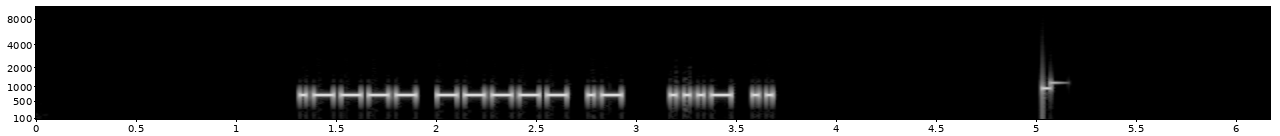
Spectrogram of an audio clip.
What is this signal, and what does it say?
Morse code, heard as a keyed tone, about 36 wpm, 700 Hz. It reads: 10A VI
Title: Field Day Exchanges Encore - 35wpm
